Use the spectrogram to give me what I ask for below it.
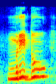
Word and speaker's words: मृदु: उसकी वाणी मृदु थी। अब देखो यह क्या लिखा है। म को री मृ द को उ दु मृदु मृदु मतलब मीठी उसकी वाणी मृदु थी।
